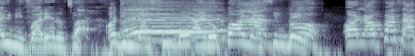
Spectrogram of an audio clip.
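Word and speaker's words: Gnassingbé: sortie de l'aéroport de Yansibé à Lomé. Faut bien prononcer notre aéroport, hein. Faut pas manquer de respect à notre... On dit Nyansingbe.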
